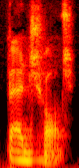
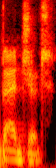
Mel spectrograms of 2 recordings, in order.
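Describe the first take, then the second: First: The name ends with a clear 'hot' syllable. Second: The name ends with a short 'it' syllable. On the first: The speaker calls it wrong. "I thought it was" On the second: The speaker calls it right. "It's actually Badgett"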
